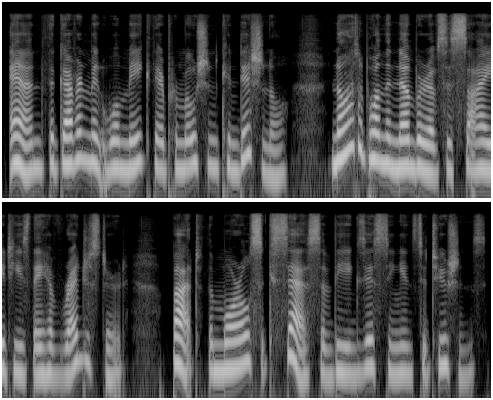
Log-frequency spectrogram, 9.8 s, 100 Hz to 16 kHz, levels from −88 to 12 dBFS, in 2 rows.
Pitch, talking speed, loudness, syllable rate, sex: 215 Hz, 155 wpm, -20 LUFS, 5.3 syllables/s, female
